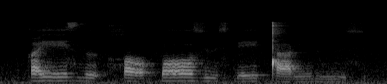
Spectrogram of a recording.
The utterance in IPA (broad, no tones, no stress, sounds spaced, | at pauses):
q eː z ð ɵ ʔ χ ɔː k͡p ɔː z ʉː s ɗ e ǃ a ŋ͡m ʉː s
